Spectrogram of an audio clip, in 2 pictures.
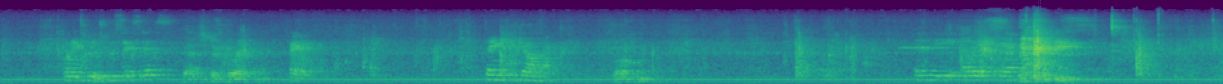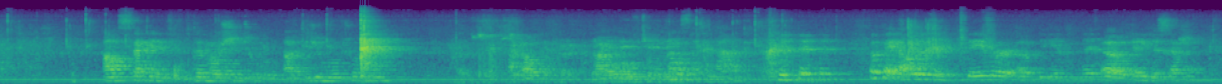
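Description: Adults speak one after another through microphones, with a slight room echo.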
